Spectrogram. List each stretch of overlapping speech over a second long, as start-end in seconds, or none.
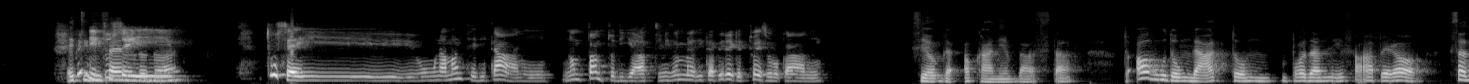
0.7-2.0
